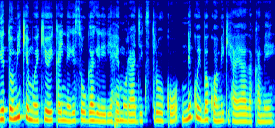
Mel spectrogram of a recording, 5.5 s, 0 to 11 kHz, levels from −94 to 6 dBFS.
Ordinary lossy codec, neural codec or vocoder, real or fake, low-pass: none; none; real; none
